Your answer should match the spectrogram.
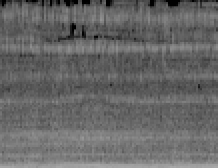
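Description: Title-song music: a male voice holds one long, steady sung note over the accompaniment.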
